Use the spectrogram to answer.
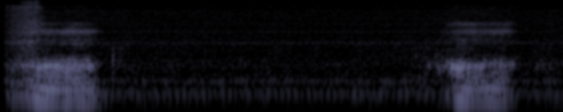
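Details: Two low, rattling snores on inhalation about four seconds apart, with quiet between them, from a person sleeping in a small bedroom: snoring.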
